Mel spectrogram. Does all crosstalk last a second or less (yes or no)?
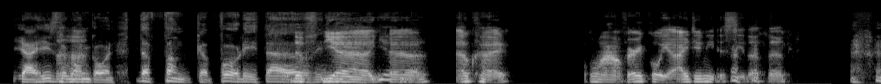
no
